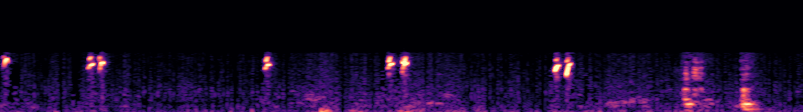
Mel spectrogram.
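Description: Carolina wren at the feeder giving short, sharp, high chips, several in quick pairs, spaced about a second apart. Near the end come two duller knocks, like the bird shifting or tapping on the feeder tray.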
